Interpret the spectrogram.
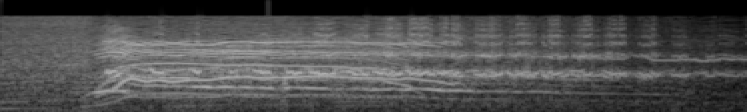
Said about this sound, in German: Motor starten! Handbremse lösen und Vorsicht, jetzt ist etwas holprig!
